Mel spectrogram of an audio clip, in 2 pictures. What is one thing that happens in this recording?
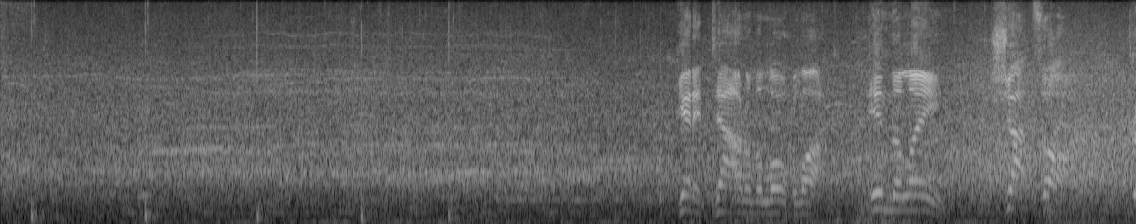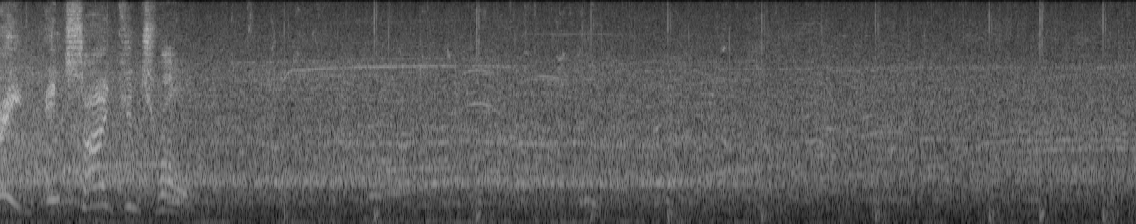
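A large crowd murmurs steadily in an echoing arena.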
